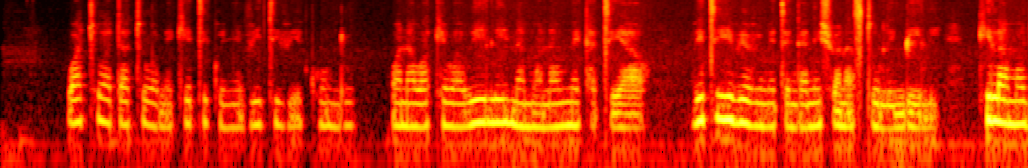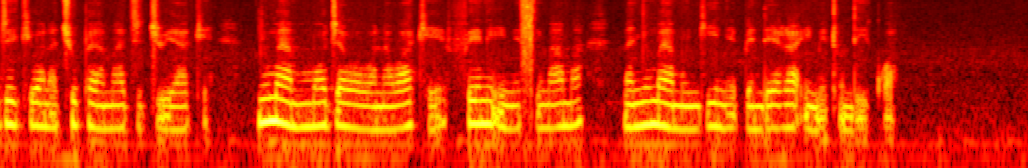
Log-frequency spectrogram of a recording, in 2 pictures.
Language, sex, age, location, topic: Swahili, female, 18-24, Mombasa, government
